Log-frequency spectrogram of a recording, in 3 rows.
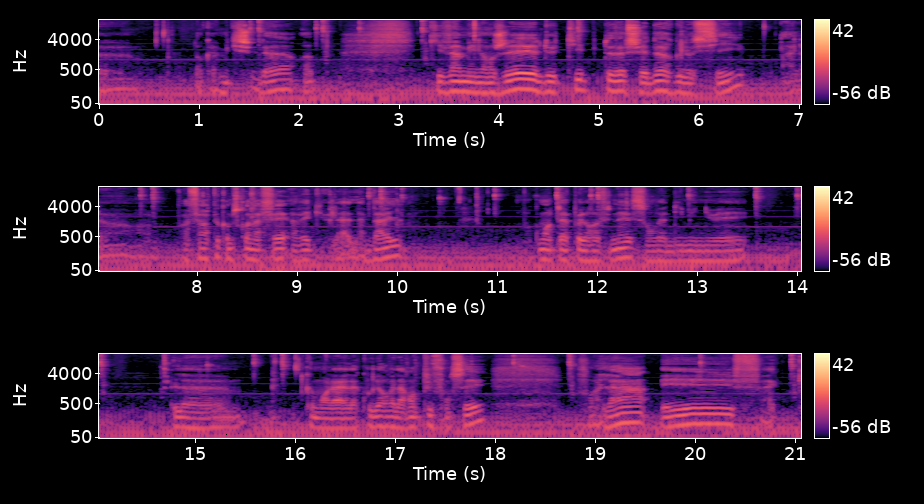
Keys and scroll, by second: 8.6 shift+d.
